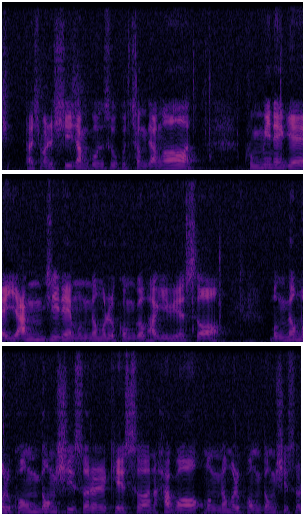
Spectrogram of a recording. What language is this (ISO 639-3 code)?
kor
